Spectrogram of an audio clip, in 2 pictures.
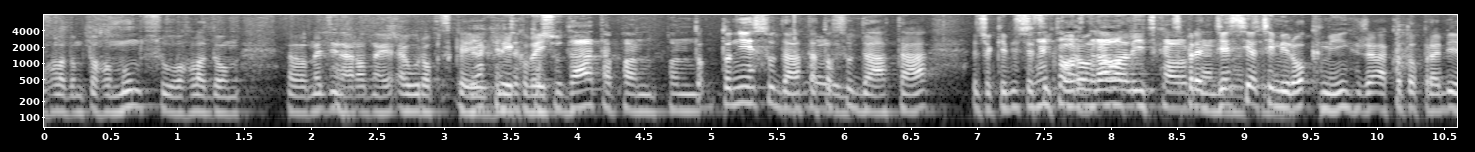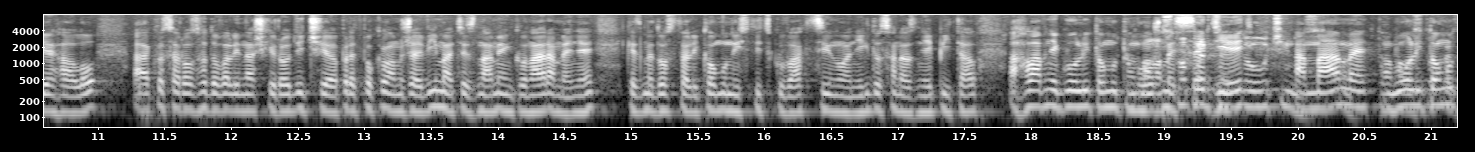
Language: Slovak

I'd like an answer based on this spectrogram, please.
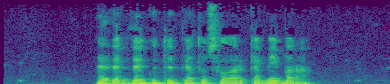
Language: Bashkir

